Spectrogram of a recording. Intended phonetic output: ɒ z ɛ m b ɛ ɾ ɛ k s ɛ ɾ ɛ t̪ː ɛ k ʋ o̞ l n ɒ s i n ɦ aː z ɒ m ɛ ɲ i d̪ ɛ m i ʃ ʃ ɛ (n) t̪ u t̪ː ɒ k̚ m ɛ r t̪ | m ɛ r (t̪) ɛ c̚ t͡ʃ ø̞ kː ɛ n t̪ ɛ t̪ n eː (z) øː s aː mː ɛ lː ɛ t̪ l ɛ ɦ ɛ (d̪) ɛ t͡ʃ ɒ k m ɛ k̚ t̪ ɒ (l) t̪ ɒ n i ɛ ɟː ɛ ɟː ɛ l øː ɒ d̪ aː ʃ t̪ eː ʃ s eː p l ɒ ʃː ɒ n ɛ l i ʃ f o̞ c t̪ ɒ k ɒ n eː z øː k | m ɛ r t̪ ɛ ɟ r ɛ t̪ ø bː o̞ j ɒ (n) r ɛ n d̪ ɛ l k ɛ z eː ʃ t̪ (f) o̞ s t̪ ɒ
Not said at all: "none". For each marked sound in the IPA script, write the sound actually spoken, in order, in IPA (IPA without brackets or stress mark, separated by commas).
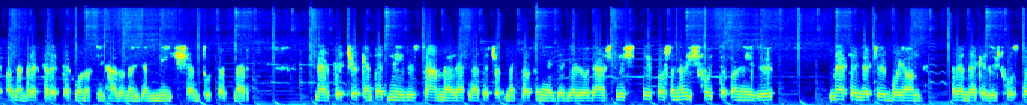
m, t̪, z, t̪, r, n, h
